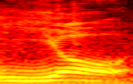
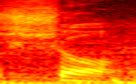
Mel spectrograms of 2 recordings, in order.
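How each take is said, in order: First: The word begins with a 'y' sound. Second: The word begins with an 'sh' sound. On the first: This is how it is said elsewhere. "they don't say yo" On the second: This is how locals say it. "they say sho"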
